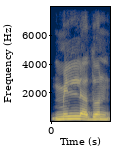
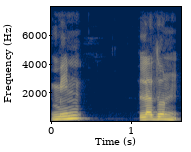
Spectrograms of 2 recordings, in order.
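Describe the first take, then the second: First: The n sound merges into a doubled l. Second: The n sound is kept before the l. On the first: The speaker calls it right. "என்று வாசிக்க வேண்டும்" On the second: The speaker calls it wrong. "என்று வாசிக்க கூடாது"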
